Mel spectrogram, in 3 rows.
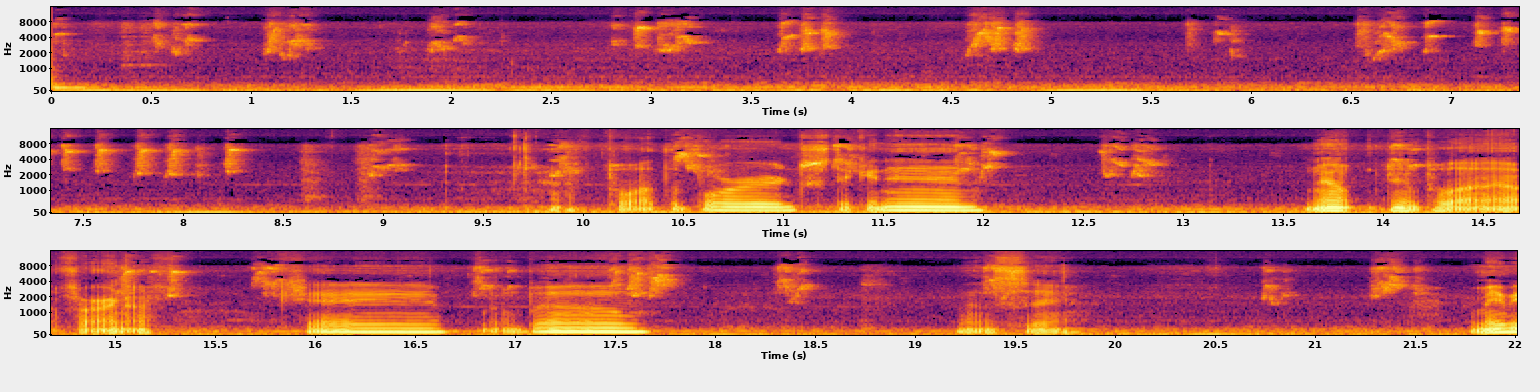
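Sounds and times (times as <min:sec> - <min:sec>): faint bird chirps: 0:00.0 - 0:22.0
low steady hum: 0:00.0 - 0:22.0.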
